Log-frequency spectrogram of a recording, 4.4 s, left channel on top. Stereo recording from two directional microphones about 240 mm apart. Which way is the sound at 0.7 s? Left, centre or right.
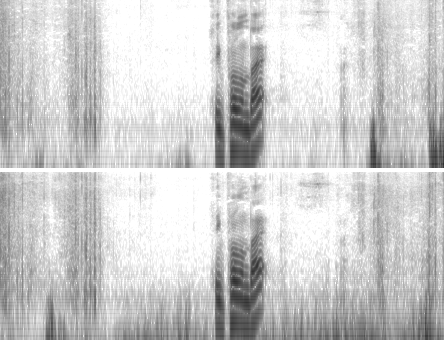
Right.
